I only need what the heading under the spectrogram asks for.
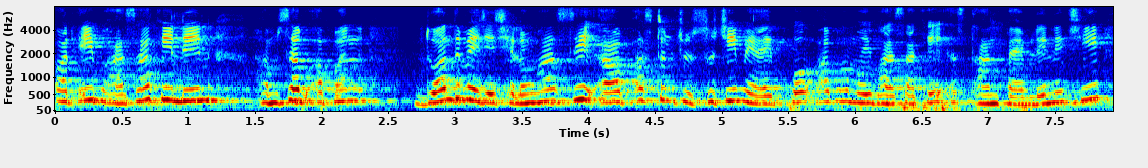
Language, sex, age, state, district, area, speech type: Maithili, female, 30-45, Bihar, Madhubani, rural, spontaneous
